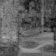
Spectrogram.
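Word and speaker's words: Shein: from a website called Cheyenne I think that's how you say it SH ti n and so this is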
